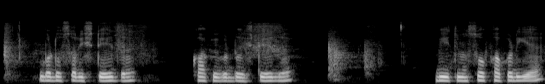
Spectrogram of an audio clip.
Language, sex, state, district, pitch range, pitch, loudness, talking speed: Rajasthani, female, Rajasthan, Churu, 170-180 Hz, 175 Hz, -20 LUFS, 145 wpm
